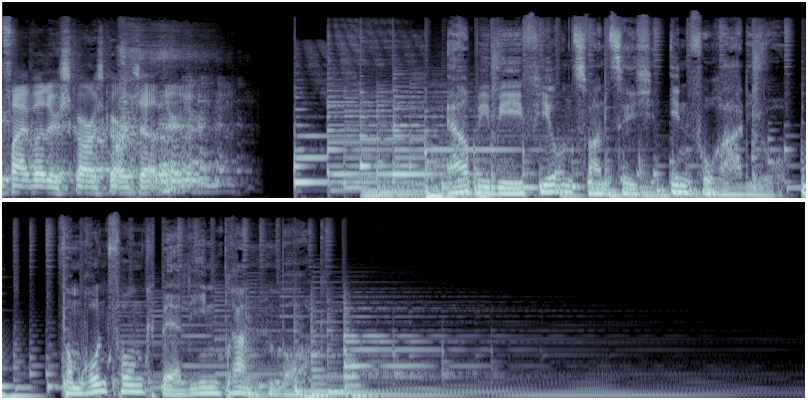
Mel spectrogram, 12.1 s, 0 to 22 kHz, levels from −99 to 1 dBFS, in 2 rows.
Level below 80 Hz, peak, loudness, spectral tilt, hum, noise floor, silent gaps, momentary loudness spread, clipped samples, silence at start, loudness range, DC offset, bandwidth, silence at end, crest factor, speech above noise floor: -32 dBFS; -4 dBFS; -22 LUFS; -6 dB/octave; none; -59 dBFS; 2.01-2.19 s; 13 LU; under 0.1%; 0 s; 9 LU; under 0.1%; 16.5 kHz; 1.1 s; 18 dB; 39 dB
